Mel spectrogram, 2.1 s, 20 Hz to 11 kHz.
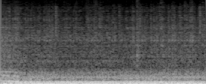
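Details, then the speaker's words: Nissan R31 Skyline straight-six on its first drive in three years, still slightly rough low down: loud deep rough rumble under light acceleration from a bad exhaust leak heard in front of the passenger footwell. "that exhaust leak the exhaust leak's so bad it's like right in front of the passenger foot well so I can hear it pretty loudly back"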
